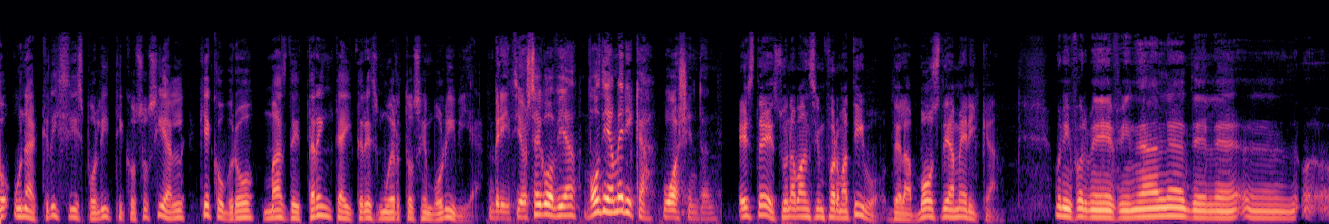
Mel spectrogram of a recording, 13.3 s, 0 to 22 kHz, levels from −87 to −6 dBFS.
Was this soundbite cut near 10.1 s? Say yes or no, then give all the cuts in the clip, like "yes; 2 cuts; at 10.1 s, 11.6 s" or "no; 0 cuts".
no; 1 cut; at 4.9 s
